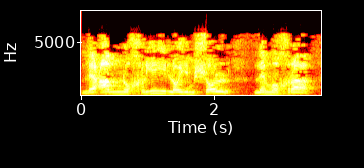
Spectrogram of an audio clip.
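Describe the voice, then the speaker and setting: A man's voice: fairly high pitch, fast. A man formally reciting scripture phrase by phrase, on a dull, lo-fi archival recording. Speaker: scripture reader. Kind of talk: scripted Hebrew Bible reading.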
